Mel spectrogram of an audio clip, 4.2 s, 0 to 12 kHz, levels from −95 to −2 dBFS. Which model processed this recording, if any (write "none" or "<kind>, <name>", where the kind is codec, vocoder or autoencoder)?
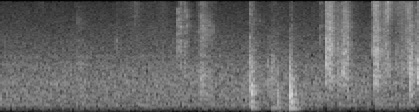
none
